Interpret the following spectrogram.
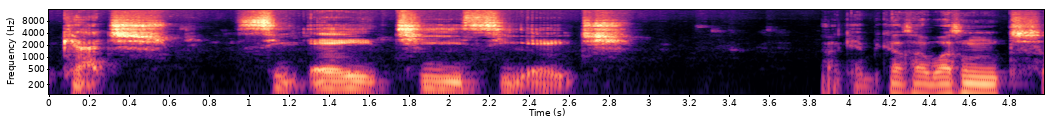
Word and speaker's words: catch: the name of the promotion how do you pronounce it Ricks e catch like catch c-a-t-c-h okay because I wasn't uh thought before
